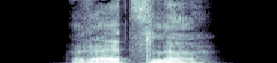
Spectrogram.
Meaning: inflection of rätseln: 1. first-person singular present 2. first/third-person singular subjunctive I 3. singular imperative
- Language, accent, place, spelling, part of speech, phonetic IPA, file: German, Germany, Berlin, rätsle, verb, [ˈʁɛːt͡slə], De-rätsle.ogg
